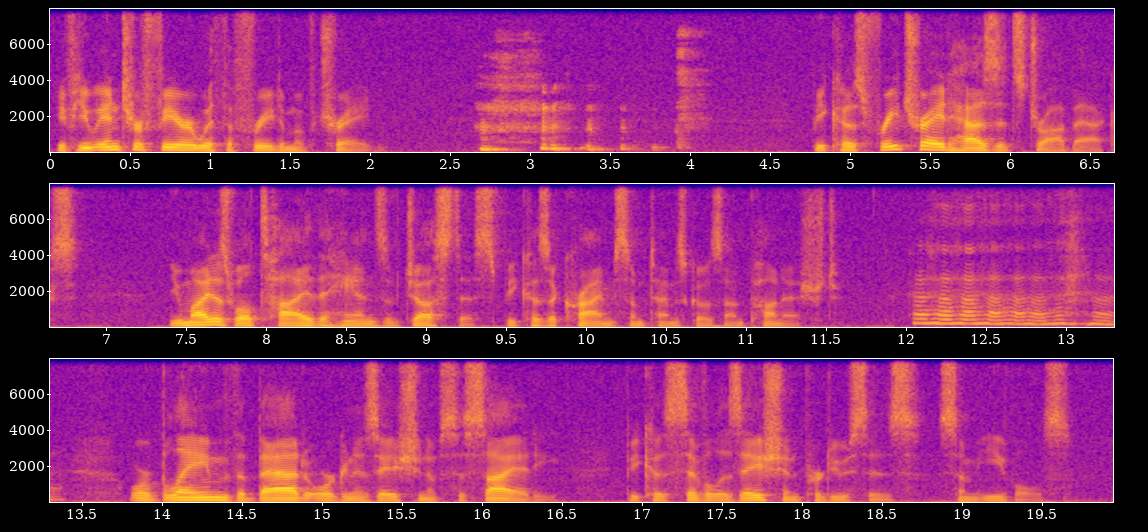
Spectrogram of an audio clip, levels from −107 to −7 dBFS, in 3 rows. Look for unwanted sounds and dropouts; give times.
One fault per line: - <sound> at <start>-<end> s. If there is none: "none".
- laugh at 2.7-4.2 s
- laugh at 12.0-13.4 s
